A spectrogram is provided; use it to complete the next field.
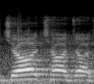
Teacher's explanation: इनके उच्चारण में स्पर्श वर्णों के या स्पर्शी वर्णों की अपेक्षा ज़्यादा घर्षण होता है आपके मुख के अंदर। ठीक है, जब ज़्यादा घर्षण होगा तो ज़्यादा ऊर्जा की आवश्यकता होगी, ज़्यादा वायु लगाई जाएगी, इसलिए इसे क्या कहा जाता है, स्पर्श संघर्षी।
